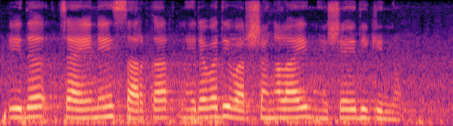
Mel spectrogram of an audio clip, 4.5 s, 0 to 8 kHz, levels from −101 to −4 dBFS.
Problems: background sounds at intervals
